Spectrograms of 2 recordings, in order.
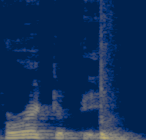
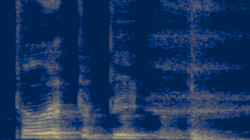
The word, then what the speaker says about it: pericope: mom's like, "You dummy, that's not how you pronounce it." Apparently. Okay. Pericope. And I did. I went on YouTube and I typed in, "How do you pronounce pericope?"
